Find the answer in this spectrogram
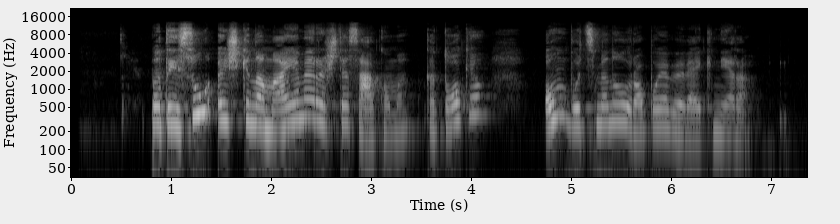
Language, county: Lithuanian, Vilnius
